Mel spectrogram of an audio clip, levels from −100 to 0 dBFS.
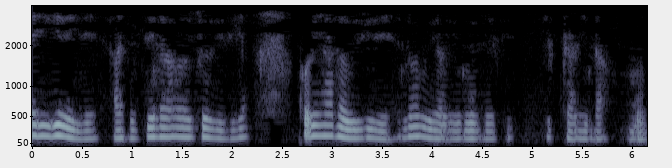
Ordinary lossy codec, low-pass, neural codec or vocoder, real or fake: MP3, 16 kbps; 3.6 kHz; vocoder, 44.1 kHz, 80 mel bands, Vocos; fake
